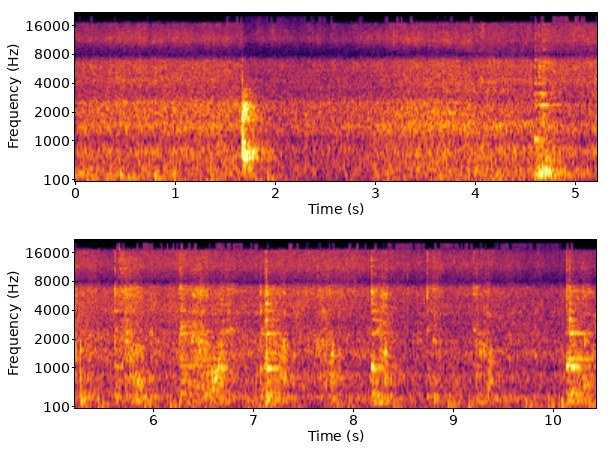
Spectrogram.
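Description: Spice paste for a fish curry with vegetables stirred and fried in a pot, giving a continuous sizzle with intermittent scraping strokes of a spoon, close and steady, with no voices.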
